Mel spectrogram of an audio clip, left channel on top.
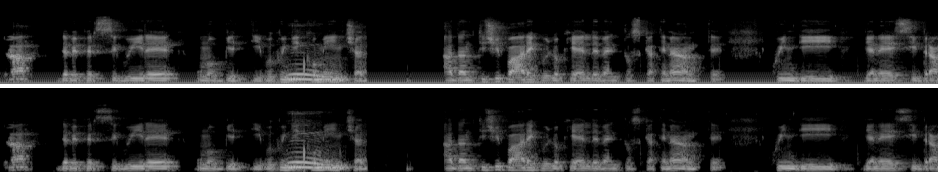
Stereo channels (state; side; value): noise; left; hum, 13 dB below the sound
